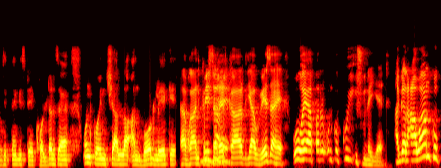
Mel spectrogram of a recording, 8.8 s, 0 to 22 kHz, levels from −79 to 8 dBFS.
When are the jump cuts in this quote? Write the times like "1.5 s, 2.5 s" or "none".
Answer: 3.5 s, 7.7 s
